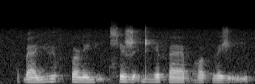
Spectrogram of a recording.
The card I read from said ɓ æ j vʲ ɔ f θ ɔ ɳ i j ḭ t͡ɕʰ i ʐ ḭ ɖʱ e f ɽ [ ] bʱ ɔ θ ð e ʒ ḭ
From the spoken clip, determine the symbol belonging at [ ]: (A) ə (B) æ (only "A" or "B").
B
